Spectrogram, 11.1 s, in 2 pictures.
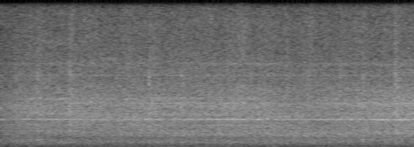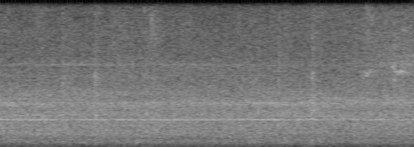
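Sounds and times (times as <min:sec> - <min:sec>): train rumbling past: 0:00.0 - 0:11.0.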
